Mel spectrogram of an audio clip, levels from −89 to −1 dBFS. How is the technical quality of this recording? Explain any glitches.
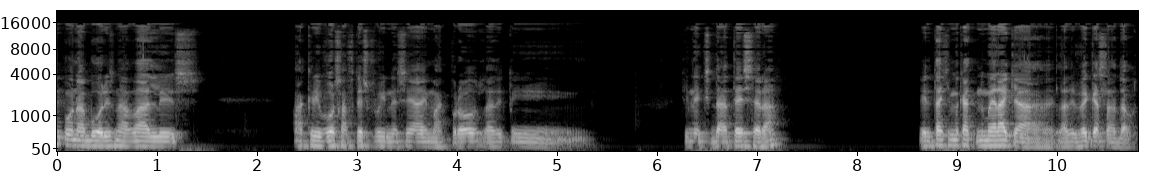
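The recording has a persistent fault across the whole speech clip: imaging from sample-and-hold upsampling. The audio sounds as if it was raised from 16 kHz to 48 kHz by repeating each sample with no smoothing filter. That leaves a mirrored copy of the speech spectrum between 8 kHz and 16 kHz, about 20 dB below the signal. It's heard as a bright metallic fizz that rises and falls with the voice, moving opposite to its pitch. On a spectrogram, the speech harmonics reappear flipped above 8 kHz; zoomed in, the waveform shows small flat steps.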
